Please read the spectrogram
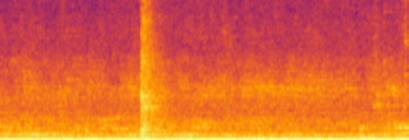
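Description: A steady low electrical hum, with one sharp click about a second and a half in.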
